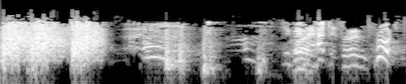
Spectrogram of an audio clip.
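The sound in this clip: Two loud, sharp gunshot blasts in a radio drama ring out back to back, then several voices talk excitedly.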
